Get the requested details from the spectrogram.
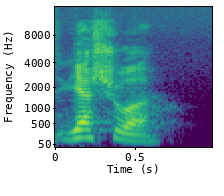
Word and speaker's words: Yeshua: And it's interesting to me that his name is Joshua, which in Hebrew you pronounce as Yeshua.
